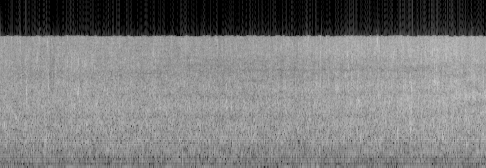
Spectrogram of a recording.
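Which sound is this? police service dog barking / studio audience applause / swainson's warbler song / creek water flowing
creek water flowing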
